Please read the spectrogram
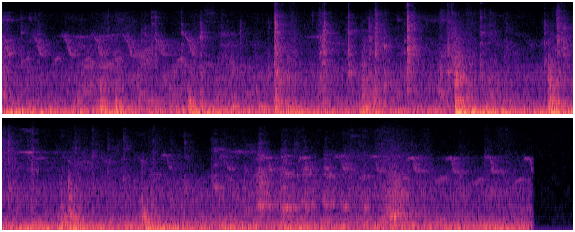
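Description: Irregular knocks and clatter of footsteps and work on a plywood loft floor, over repeated high bird calls. The sound cuts off abruptly near the end.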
